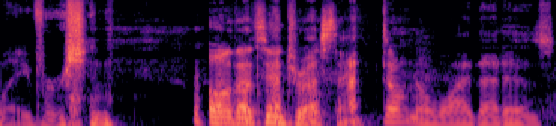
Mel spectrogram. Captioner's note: laughing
